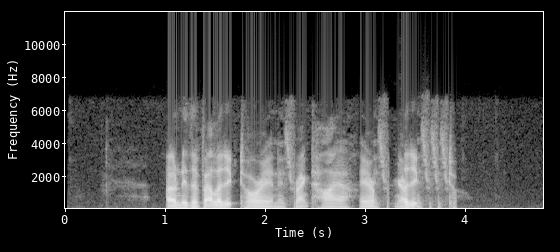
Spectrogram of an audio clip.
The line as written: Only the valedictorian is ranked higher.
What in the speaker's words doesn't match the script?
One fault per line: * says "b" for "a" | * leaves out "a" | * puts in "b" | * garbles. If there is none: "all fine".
* garbles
